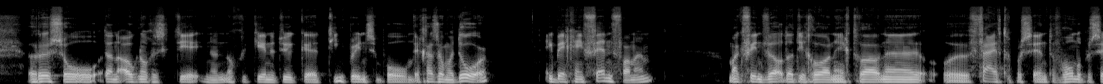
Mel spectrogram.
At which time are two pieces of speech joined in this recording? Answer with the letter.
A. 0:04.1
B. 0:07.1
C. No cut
A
